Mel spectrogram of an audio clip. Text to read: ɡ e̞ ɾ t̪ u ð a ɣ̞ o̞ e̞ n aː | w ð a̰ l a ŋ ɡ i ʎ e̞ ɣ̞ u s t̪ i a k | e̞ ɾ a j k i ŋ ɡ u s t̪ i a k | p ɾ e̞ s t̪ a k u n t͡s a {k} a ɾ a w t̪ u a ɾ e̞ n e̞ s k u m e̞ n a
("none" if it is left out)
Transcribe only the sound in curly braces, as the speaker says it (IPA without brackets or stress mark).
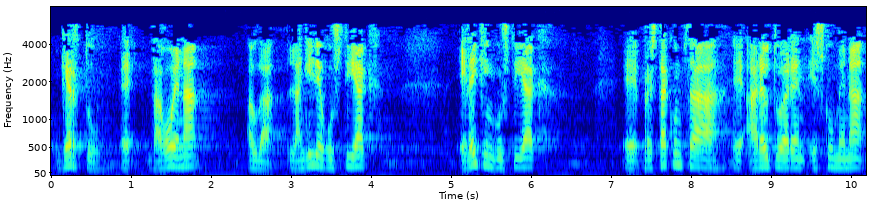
none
